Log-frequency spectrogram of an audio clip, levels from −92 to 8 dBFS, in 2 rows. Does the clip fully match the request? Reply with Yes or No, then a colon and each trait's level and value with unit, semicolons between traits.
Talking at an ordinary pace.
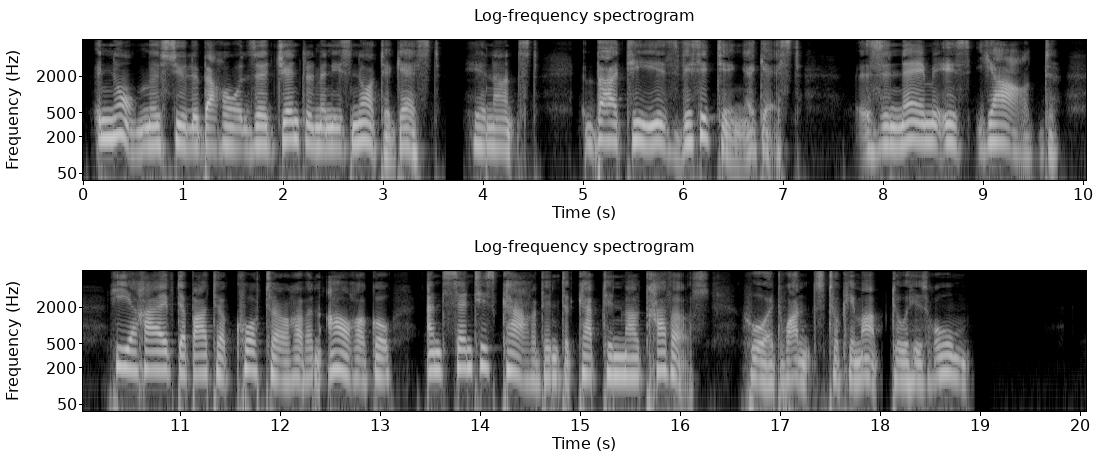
Yes: average, 145 wpm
